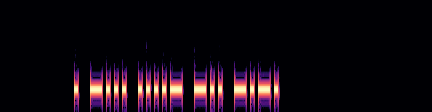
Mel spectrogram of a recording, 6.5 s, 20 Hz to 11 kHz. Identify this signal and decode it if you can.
Morse code, heard as a keyed tone, about 20 wpm, 700 Hz. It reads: EB4DC
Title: DXCC-100 Call Signs - 5 Characters - 20wpm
